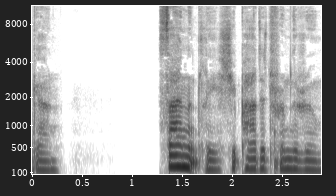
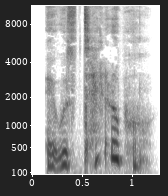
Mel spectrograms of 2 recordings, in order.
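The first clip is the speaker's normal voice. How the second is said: higher, lightly hoarse voice of distress; 5 semitones higher, 4 dB quieter than usual. A narrator's reading. Wife telling husband about her nightmare, hoarse. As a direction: say it small and hoarsely. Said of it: "she said hoarsely".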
